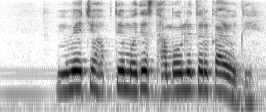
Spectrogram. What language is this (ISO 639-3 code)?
mar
